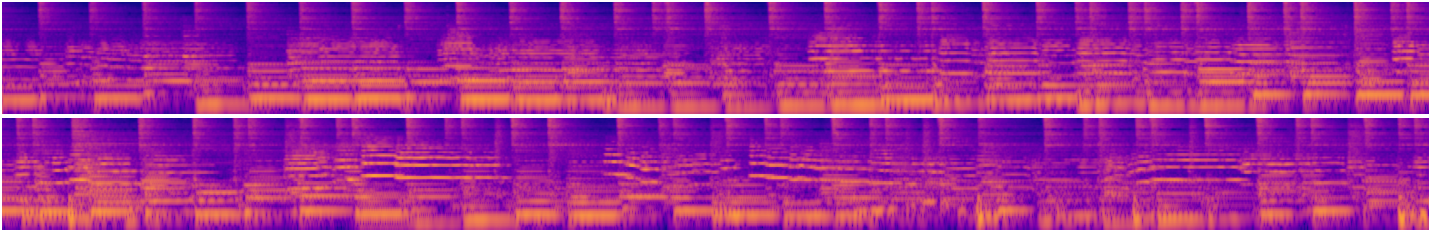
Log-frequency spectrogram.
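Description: Big band playing swing jazz: saxophone, trumpet and trombone sections over a rhythm section of upright bass, acoustic archtop guitar, piano and drums, with a steady beat.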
